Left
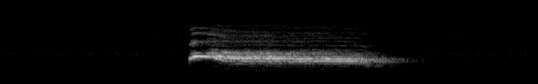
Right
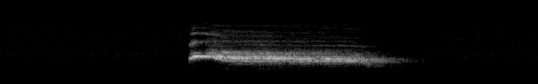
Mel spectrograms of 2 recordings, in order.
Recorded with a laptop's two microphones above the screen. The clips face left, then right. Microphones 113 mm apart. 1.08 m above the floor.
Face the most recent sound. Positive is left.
turn(degrees=15)  # may be behind; listen again after turning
